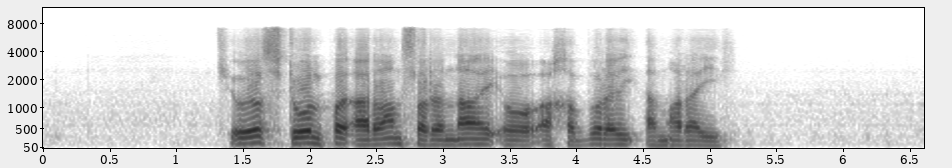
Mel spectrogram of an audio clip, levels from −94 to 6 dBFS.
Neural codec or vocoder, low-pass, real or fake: codec, 16 kHz, 0.7 kbps, FocalCodec; 7.2 kHz; fake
